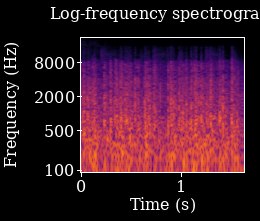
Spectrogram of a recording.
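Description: Gunfire crackles in Kabul in a loud, continuous, dense burst of rapid shots, with no talking.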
